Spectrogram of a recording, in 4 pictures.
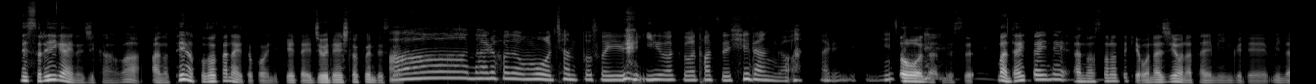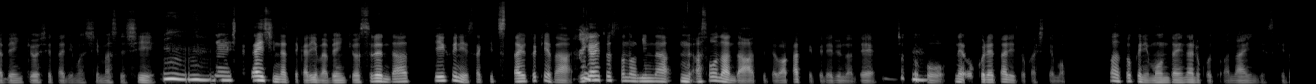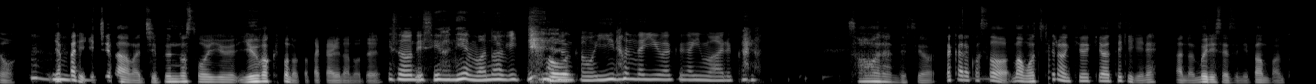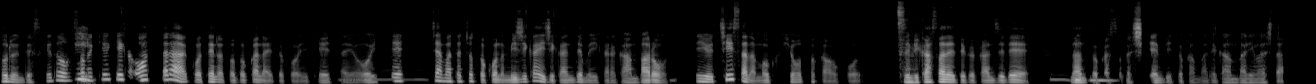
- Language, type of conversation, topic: Japanese, podcast, 学習のやる気が下がったとき、あなたはどうしていますか？
- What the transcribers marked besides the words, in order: laughing while speaking: "学びってなんかもういろんな誘惑が今あるから"; giggle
